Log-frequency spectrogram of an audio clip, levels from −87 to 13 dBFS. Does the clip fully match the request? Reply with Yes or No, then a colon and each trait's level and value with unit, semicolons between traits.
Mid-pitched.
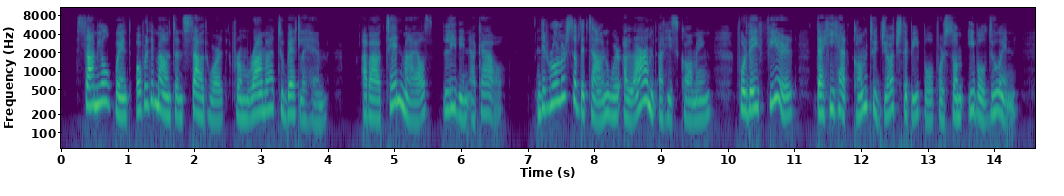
No: high, 200 Hz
